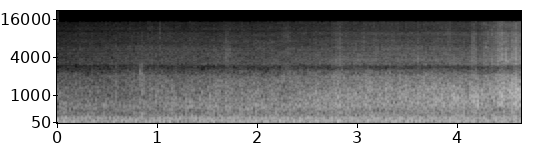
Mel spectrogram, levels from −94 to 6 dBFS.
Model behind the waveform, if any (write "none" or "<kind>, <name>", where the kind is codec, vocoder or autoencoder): vocoder, BigVGAN v2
